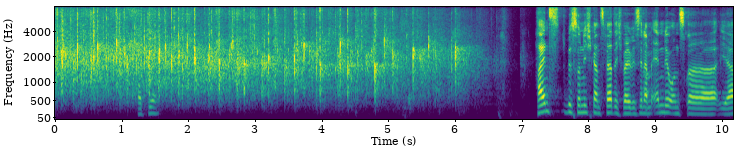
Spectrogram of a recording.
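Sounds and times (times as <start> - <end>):
crowd applauding: 0.0 - 6.6
speech: 1.2 - 1.7, 7.2 - 10.1.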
